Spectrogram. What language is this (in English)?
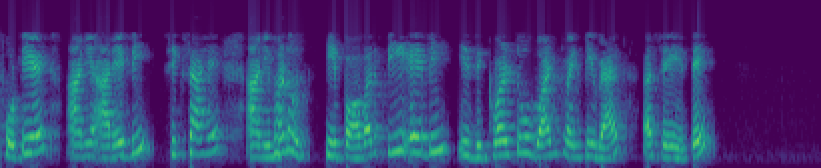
Marathi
